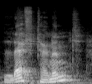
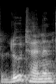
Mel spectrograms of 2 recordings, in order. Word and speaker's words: lieutenant: are mispronouncing the word leftenant because in America it's pronounced lieutenant and that makes more sense because is closer to the original pronunciation of the original French word and so basically is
